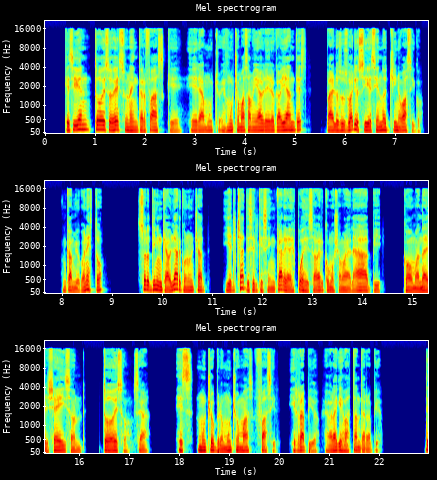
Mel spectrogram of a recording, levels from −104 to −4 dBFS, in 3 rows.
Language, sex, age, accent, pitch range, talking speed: Spanish, male, 20-39, Argentinian, 110-135 Hz, 195 wpm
